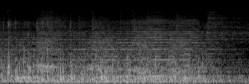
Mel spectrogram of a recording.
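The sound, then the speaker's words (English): A herd stampedes in The Lion King: a dense, thundering rumble of many pounding hooves that runs continuously and eases slightly toward the end. “The herd is on the move.”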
